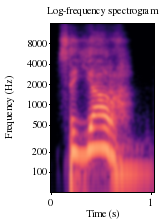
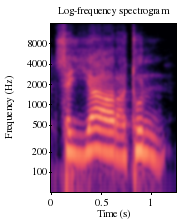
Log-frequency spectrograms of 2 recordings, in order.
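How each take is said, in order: First: The word ends in a plain 'a' sound. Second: The word ends with an added 'tun' syllable. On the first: The speaker calls it right. "I'm going to teach you like that" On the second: The speaker calls it wrong. "I'm not going to say to you ... And pronounce the ta marbuta at the end"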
